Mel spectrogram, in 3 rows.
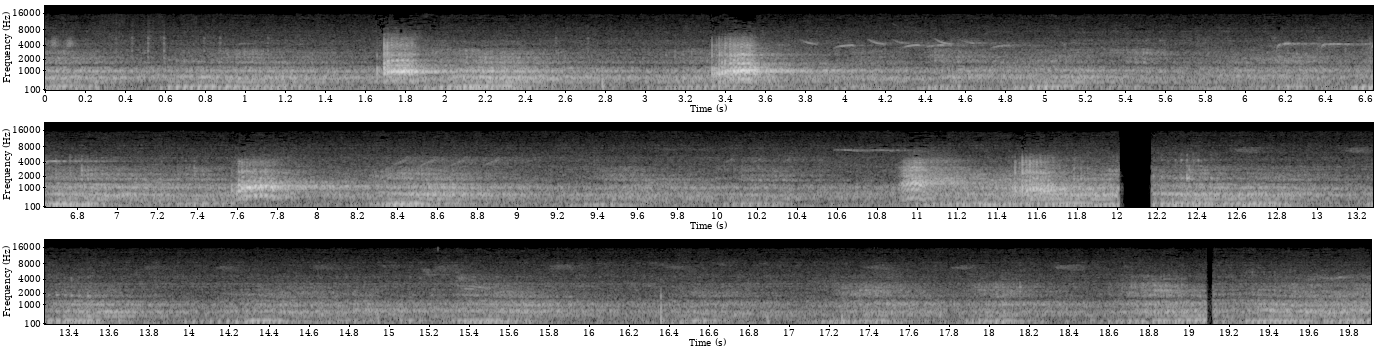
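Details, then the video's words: Rutting fallow deer recorded 22.10.2022 giving low, throaty belching groans in a rhythmic series, interrupted by several sharp clicks and a brief dropout, with faint high-pitched tones above. "DAŇČÍ ŘÍJE / FALLOW DEER RUT"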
